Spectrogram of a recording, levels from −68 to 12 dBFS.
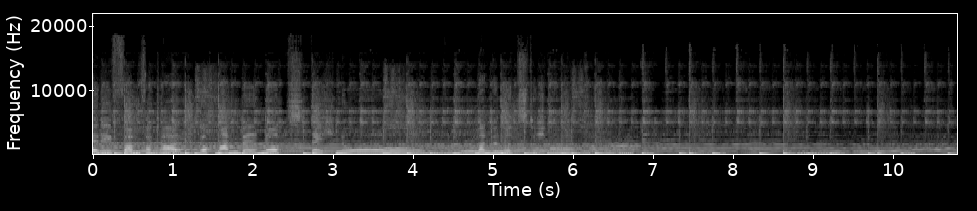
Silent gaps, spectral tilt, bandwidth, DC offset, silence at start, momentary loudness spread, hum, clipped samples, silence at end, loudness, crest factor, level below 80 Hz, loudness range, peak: none; -5.5 dB/octave; 17.5 kHz; under 0.1%; 0 s; 11 LU; none; under 0.1%; 0 s; -19 LUFS; 16 dB; -22 dBFS; 8 LU; 0 dBFS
